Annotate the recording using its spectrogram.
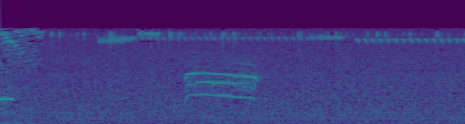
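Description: Soft electronic blips tick rapidly as text scrolls.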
